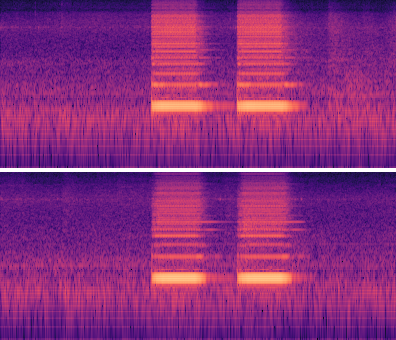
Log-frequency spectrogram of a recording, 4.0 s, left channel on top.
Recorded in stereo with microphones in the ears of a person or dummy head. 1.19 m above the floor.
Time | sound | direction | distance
1.5 | an alarm | 65° left (ahead or behind) | 3 m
